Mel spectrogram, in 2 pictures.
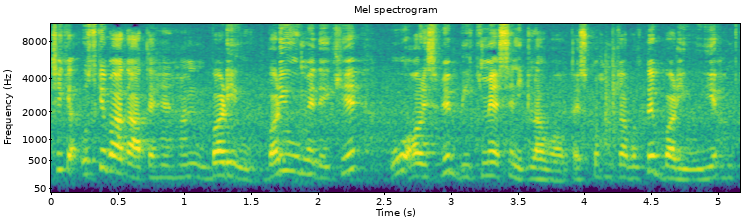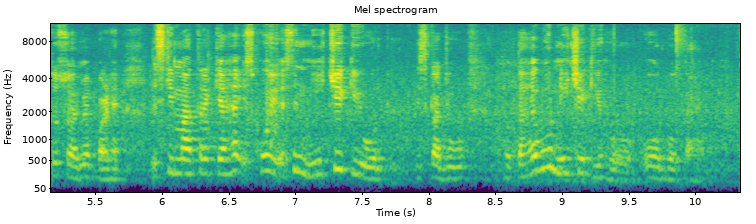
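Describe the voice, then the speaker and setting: Brisk woman teacher, high-ish voice, fast step-by-step explaining, faint background noise. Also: animated. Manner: explains step by step, often asks "clear?" and says "okay". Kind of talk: Hindi grammar lesson.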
